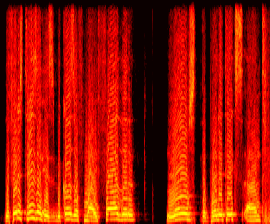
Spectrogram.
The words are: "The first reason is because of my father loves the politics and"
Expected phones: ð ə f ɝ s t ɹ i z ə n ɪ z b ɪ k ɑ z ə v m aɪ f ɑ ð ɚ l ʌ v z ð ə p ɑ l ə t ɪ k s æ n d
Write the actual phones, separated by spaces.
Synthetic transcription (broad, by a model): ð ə f ɝ s t ɹ i z ə n ɪ z b ɪ k ɑ z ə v m aɪ f ɑ ð ɚ l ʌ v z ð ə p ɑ l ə t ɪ k s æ n d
